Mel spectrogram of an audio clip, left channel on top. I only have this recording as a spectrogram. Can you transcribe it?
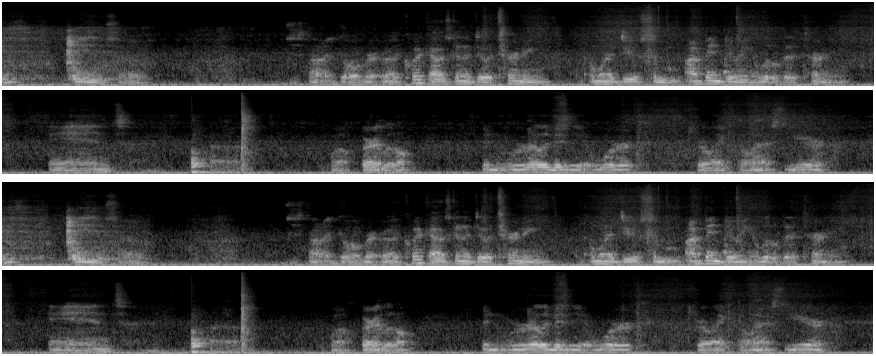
and so just thought I'd go over it really quick. I was going to do a turning. I want to do some, I've been doing a little bit of turning, and well, very little. Been really busy at work for like the last year.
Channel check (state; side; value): normal; both; correlation 0.84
